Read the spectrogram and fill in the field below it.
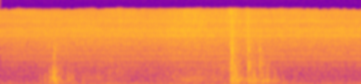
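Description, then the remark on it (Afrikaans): A steam train sits hissing steadily at a standstill, a constant broad rush of steam with a brief knock early on and a louder cluster of clanks near the end. “Daar's iemand op die trein. Hy gaan die deur oopmaak.”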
